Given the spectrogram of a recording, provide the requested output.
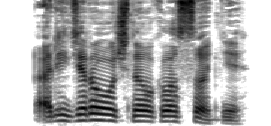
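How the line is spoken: Calm reply. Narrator (Russian): спокойно ответил Альмарил

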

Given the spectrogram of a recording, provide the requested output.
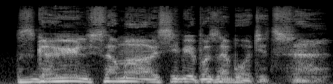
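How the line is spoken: Hoarse. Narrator (Russian): хрипло произнес Тейрн

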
